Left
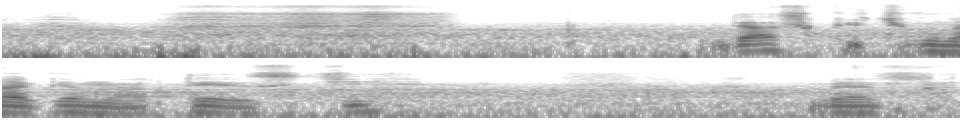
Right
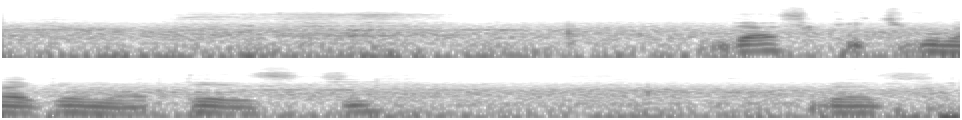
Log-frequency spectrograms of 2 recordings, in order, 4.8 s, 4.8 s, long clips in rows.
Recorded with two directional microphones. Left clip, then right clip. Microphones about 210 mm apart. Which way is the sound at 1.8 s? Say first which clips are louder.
Left 3 dB; 5° right (ahead or behind).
